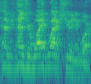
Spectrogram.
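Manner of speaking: plain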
